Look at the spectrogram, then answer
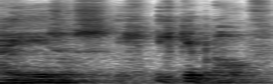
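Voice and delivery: low, soft, breaking into a whisper; giving up in prayer. Retold or imitated. Kneeling in the bedroom, giving up to Jesus in a whisper. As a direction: surrender barely breathed out. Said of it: "zu den Herren geschrien".

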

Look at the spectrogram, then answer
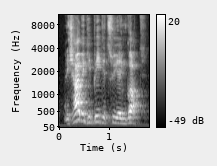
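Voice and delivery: hoch und laut, abweisend; stoß ihn verzweifelt weg; verzweifelter Mann. Acted. Trauernder Vater klagt Gott an. (der Mann an der Klippe wehrt den Christen laut ab)

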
